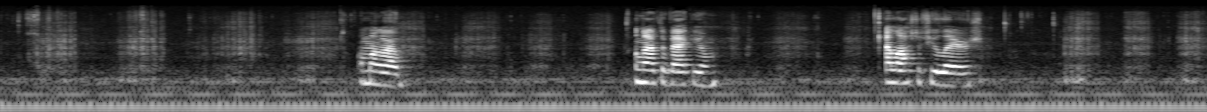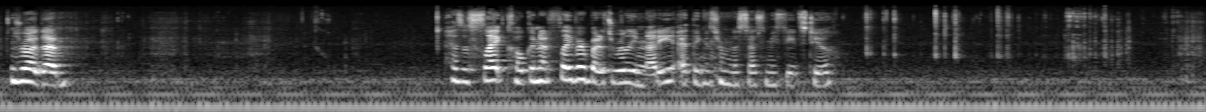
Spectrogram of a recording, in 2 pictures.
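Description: A young woman chews and crunches a crisp snack.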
